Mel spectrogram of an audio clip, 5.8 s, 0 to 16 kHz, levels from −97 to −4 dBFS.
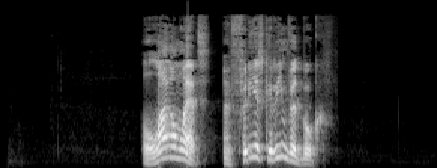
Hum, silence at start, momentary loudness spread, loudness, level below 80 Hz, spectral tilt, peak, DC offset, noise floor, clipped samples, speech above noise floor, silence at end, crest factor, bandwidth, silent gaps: none; 1.9 s; 18 LU; -16 LUFS; -66 dBFS; -4 dB/octave; 0 dBFS; under 0.1%; -87 dBFS; under 0.1%; 71 dB; 1.55 s; 20 dB; 11.5 kHz; none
